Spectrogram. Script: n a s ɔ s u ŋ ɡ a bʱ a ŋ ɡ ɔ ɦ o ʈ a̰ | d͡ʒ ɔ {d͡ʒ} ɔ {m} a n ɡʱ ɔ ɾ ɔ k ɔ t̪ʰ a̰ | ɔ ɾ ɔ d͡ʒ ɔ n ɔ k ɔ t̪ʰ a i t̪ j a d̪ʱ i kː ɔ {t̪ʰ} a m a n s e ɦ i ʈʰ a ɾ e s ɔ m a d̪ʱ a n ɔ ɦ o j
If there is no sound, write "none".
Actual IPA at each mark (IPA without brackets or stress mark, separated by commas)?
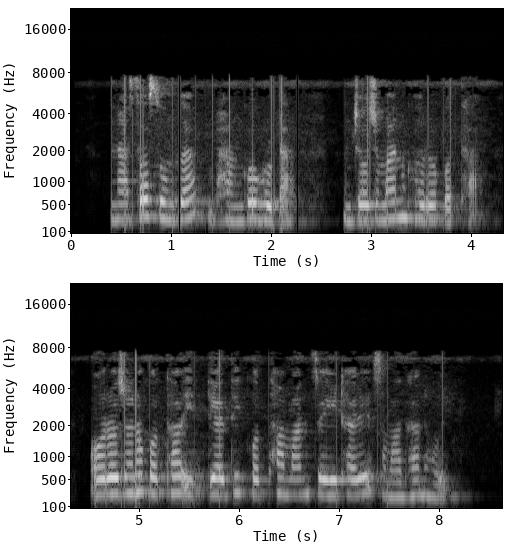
d͡ʒ, m, t̪ʰ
